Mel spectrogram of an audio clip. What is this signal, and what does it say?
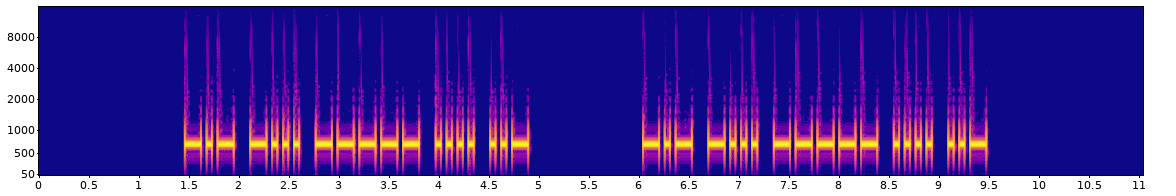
Morse code, heard as a keyed tone, about 21 wpm, 700 Hz. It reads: KB0HU KB0HU
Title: USA Call Signs - 5 Characters - Repeated 2x - 22wpm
